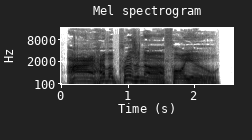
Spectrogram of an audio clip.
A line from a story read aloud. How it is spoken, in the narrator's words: cried the sheriff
